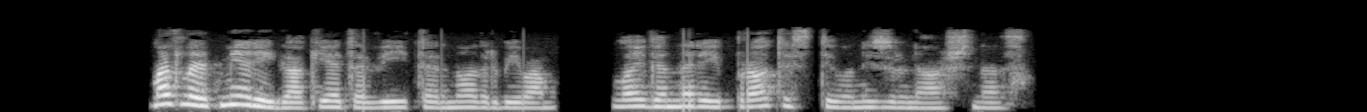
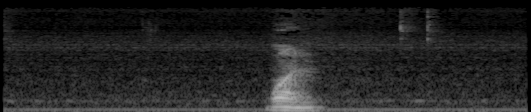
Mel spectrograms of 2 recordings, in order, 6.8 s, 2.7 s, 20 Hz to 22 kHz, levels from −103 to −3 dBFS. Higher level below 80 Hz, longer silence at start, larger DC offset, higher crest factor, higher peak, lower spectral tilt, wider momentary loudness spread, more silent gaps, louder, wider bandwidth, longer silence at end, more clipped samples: first, -60 dBFS vs -70 dBFS; second, 0.75 s vs 1.35 s; neither; about the same, 20 dB vs 24 dB; first, 0 dBFS vs -22 dBFS; about the same, -6 dB/octave vs -6.5 dB/octave; second, 15 LU vs 27 LU; first, 2.81-3.07 s vs none; first, -19 LUFS vs -40 LUFS; second, 7.8 kHz vs 16.5 kHz; first, 1.7 s vs 0.6 s; neither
